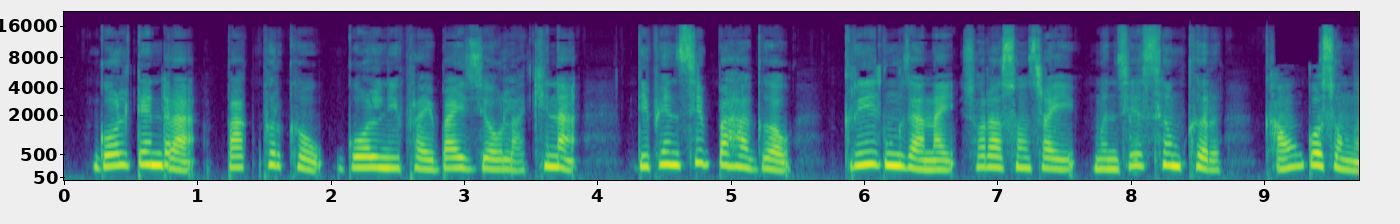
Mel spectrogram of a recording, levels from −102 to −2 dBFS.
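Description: At 0.75, 6.08 and 9.07 s, damaged data in a compressed stream makes the decoder lose sync: brief disruptions lasting about 50 ms.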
